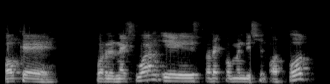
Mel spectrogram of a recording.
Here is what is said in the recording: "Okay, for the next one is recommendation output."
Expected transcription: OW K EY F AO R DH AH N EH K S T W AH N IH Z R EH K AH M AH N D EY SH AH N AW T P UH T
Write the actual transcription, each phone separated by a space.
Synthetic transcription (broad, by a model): OW K EY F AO R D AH N EH K S T W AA N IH S R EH K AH M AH N D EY S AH N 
